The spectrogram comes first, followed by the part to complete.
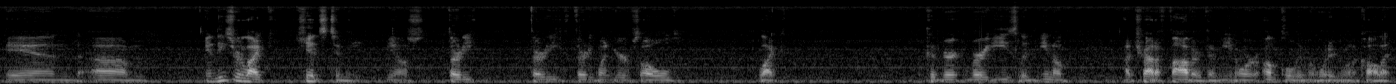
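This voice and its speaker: A man in his early sixties hosting a casual livestream from home, rambling and filling pauses often. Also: on the low side, steady tone, creaky, noisy background. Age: 60s. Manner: rambling, with many fillers. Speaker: livestream host.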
